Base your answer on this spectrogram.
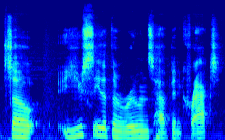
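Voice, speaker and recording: A man's voice: mid-range voice, slow pace. A man narrating a tabletop game as game master in a casual, loose, improvised way. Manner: casual, swearing.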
